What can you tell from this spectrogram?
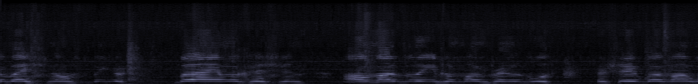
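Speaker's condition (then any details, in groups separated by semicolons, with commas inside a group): Cerebral palsy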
